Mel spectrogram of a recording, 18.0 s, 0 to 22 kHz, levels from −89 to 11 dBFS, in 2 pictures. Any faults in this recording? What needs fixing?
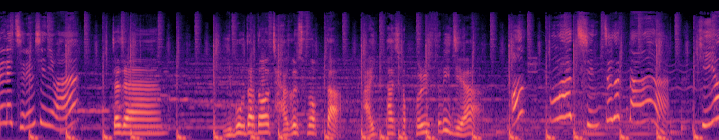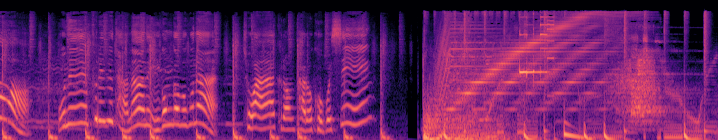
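Nothing here needs fixing, as there's no technical fault to point to anywhere in this recording.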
